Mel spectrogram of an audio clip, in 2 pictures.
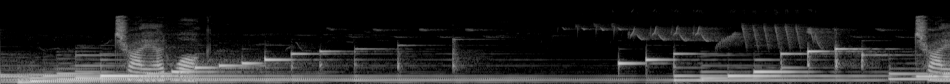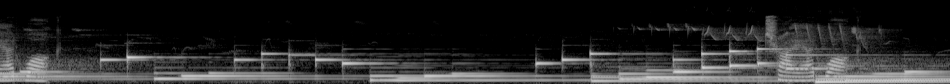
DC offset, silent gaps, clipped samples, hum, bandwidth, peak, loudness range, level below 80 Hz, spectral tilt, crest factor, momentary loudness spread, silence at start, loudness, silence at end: under 0.1%; none; under 0.1%; none; 10.5 kHz; -2 dBFS; 10 LU; -60 dBFS; -7 dB/octave; 16 dB; 16 LU; 0 s; -19 LUFS; 0 s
